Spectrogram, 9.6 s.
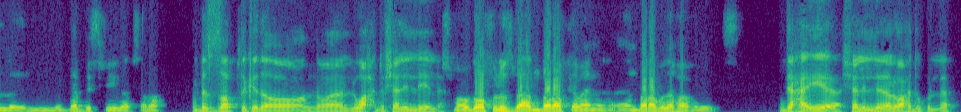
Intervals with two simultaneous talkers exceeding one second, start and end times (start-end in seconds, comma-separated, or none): none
